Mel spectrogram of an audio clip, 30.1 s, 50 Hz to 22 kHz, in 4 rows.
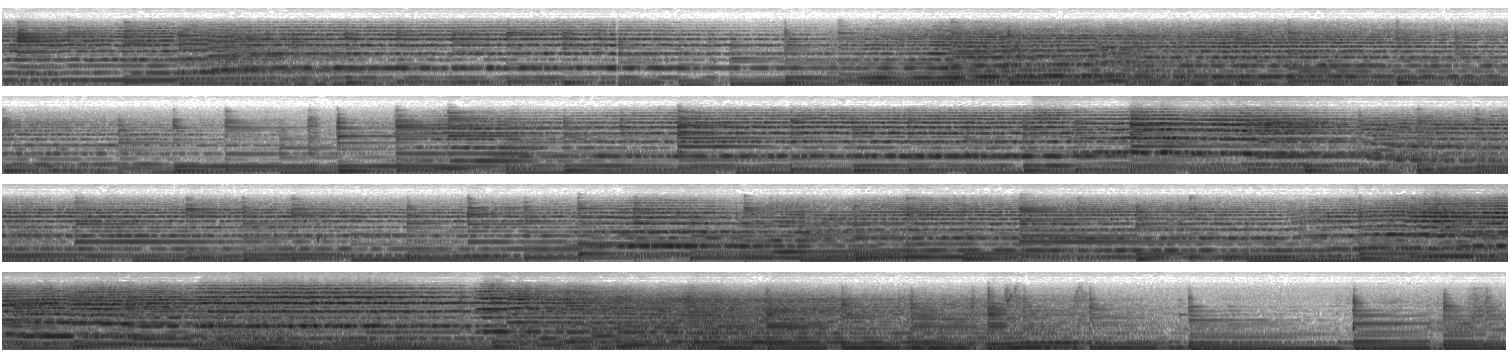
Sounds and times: Tender music: 0:00.0 - 0:28.2.

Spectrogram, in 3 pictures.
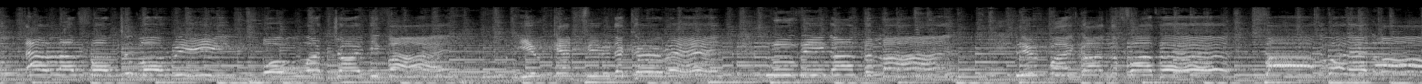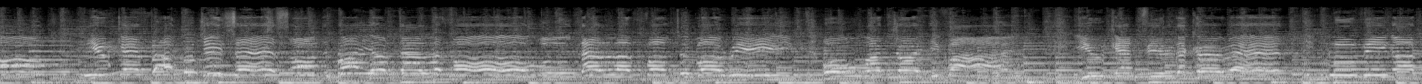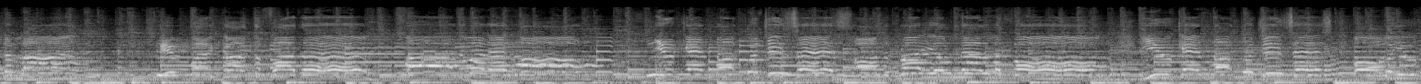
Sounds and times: Christmas music: 0:00.0 - 0:42.6.

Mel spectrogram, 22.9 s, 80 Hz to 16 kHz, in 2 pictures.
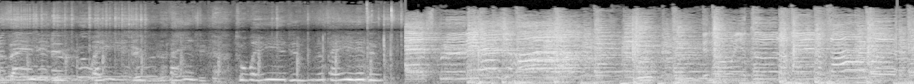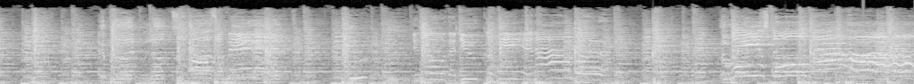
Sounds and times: Soul music: 0:00.0 - 0:22.8.

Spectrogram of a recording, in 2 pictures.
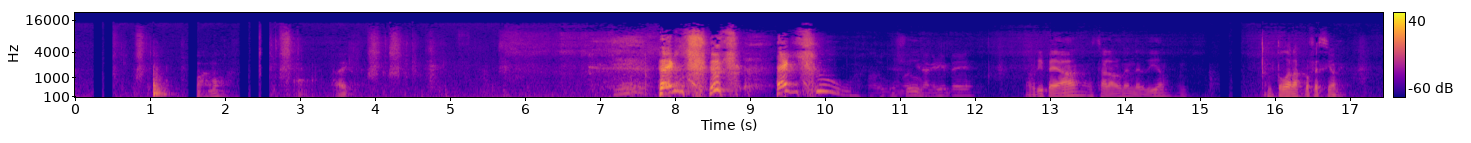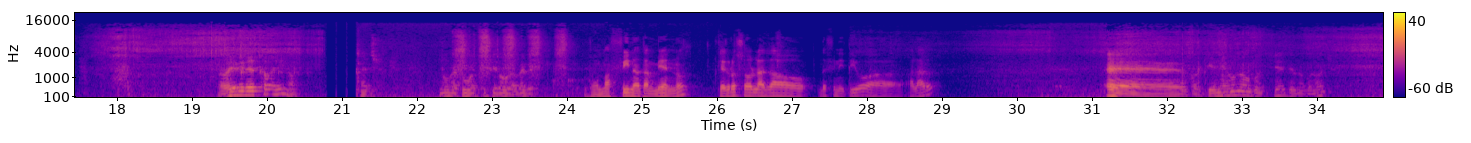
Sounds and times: Speech: 0:22.3 - 0:23.7, 0:31.2 - 0:34.2.

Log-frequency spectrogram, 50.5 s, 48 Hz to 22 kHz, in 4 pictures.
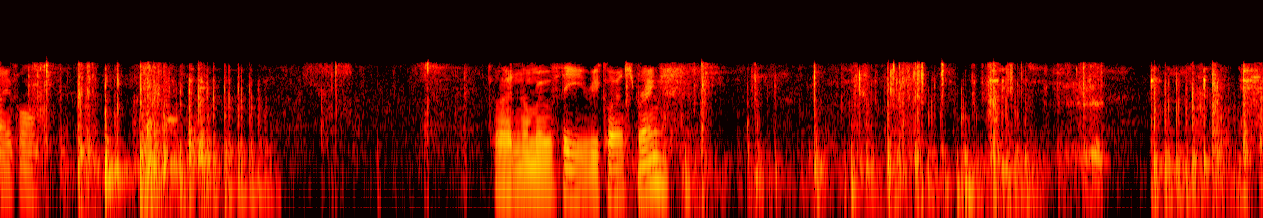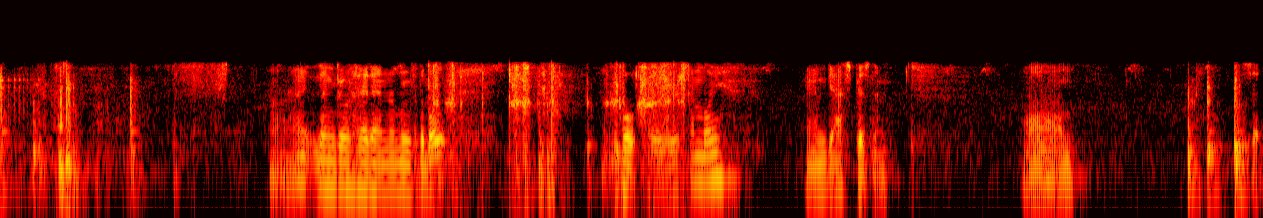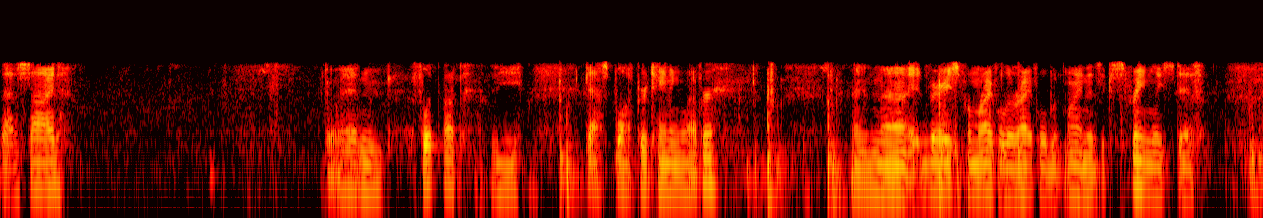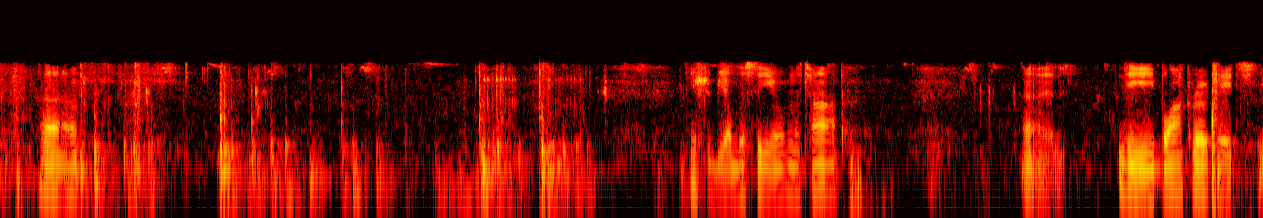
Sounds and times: Speech: 0:00.0 - 0:00.5, 0:04.9 - 0:06.8, 0:15.3 - 0:17.2, 0:18.7 - 0:20.0, 0:20.7 - 0:21.6, 0:22.9 - 0:23.4, 0:25.1 - 0:26.0, 0:28.5 - 0:30.5, 0:31.1 - 0:32.5, 0:33.8 - 0:37.4, 0:38.3 - 0:38.8, 0:44.8 - 0:46.5, 0:48.1 - 0:50.5.

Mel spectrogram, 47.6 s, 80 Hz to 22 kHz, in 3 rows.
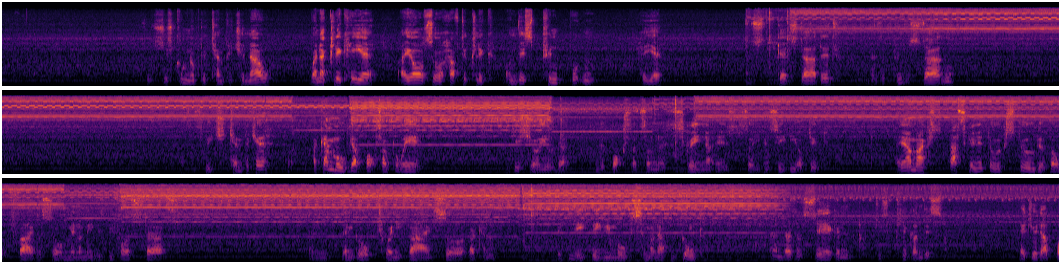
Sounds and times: Speech: 0:02.2 - 0:08.9, 0:09.6 - 0:10.0, 0:11.2 - 0:14.3, 0:18.7 - 0:19.9, 0:20.5 - 0:22.2, 0:23.5 - 0:28.2, 0:29.3 - 0:34.3, 0:36.3 - 0:39.1, 0:40.1 - 0:42.2, 0:43.2 - 0:45.9, 0:47.0 - 0:47.5.

